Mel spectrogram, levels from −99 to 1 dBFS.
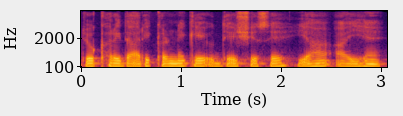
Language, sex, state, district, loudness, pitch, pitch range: Hindi, male, Uttar Pradesh, Lucknow, -16 LUFS, 110 Hz, 105-115 Hz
